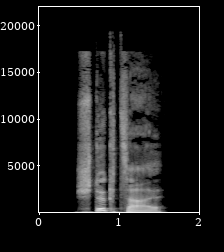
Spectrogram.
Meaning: quantity (number of items)
- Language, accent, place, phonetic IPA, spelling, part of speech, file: German, Germany, Berlin, [ˈʃtʏkˌt͡saːl], Stückzahl, noun, De-Stückzahl.ogg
